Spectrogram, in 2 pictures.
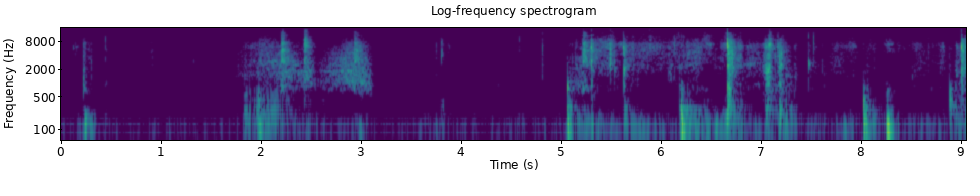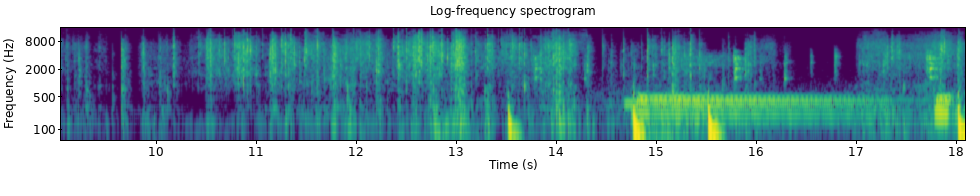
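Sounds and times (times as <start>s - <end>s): plastic film crinkling: 8.7s - 16.3s, 17.0s - 18.0s.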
